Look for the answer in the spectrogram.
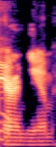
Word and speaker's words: perineum: Perineum. How do you pronounce that? Pronounce it. Perin- perineum. Yeah, yeah.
